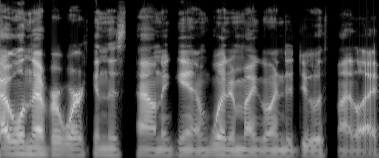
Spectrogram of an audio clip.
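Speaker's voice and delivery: usual speaking voice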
